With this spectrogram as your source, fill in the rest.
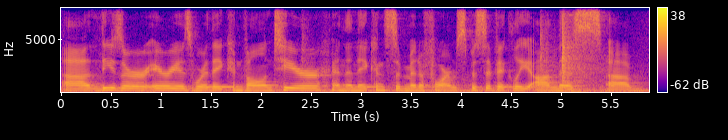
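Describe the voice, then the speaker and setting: A woman at a fairly low pitch and a moderate pace with fairly even intonation, with noticeable background noise and audible room echo. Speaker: branding agency presenter. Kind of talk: presentation to school board. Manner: loud.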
